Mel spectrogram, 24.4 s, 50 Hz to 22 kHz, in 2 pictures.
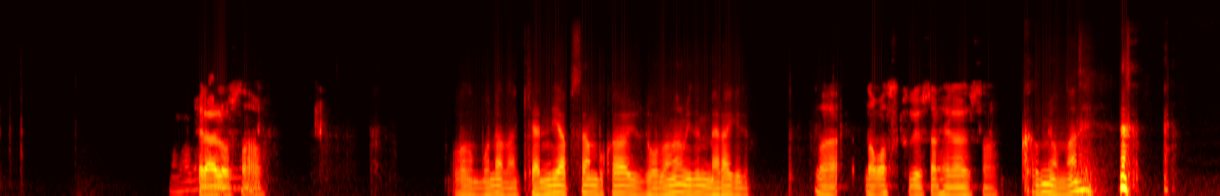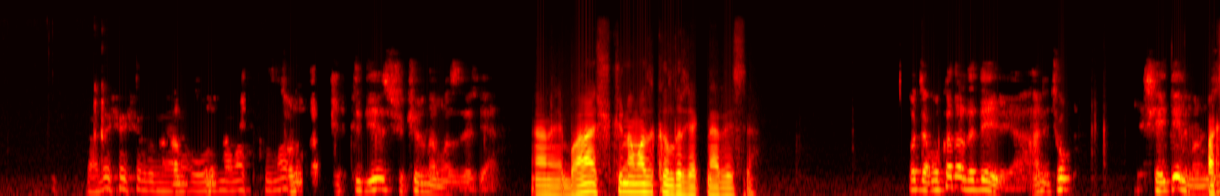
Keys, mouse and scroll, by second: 0.4-4.0 middle drag, 4.0 click, 4.1 middle click, 4.3-5.0 scroll up 2, 5.0-7.2 middle drag, 7.2 click, 7.3 middle click, 8.3 a, 9.8 middle click, 10.1-15.8 right drag, 15.8-17.5 drag, 17.5 ctrl+a.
